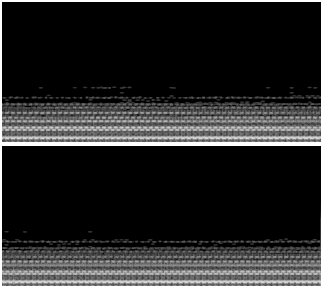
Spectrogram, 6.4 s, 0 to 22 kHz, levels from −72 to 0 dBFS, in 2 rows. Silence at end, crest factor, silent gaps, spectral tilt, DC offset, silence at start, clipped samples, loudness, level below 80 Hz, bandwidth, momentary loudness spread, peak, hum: 0 s; 8 dB; none; -2.5 dB/octave; 0.4%; 0 s; under 0.1%; -14 LUFS; -54 dBFS; 7.4 kHz; 1 LU; -6 dBFS; none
